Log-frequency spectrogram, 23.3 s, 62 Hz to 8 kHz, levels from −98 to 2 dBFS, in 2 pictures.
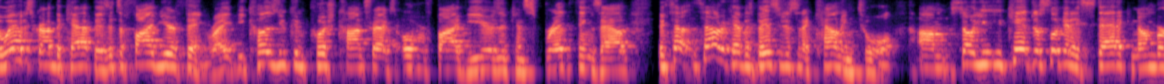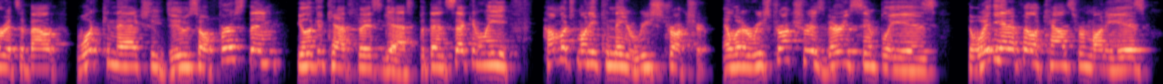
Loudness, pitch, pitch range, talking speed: -20 LUFS, 175 Hz, 155-200 Hz, 220 wpm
